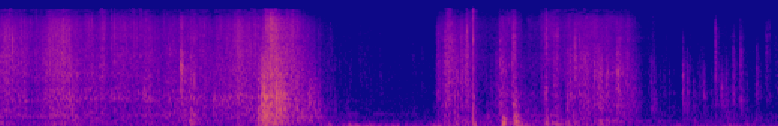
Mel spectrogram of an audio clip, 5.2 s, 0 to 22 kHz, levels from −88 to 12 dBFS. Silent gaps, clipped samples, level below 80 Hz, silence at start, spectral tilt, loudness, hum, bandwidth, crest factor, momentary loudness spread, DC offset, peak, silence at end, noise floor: none; under 0.1%; -58 dBFS; 0 s; -2 dB/octave; -37 LUFS; none; 17 kHz; 28 dB; 26 LU; under 0.1%; -12 dBFS; 0.05 s; -61 dBFS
